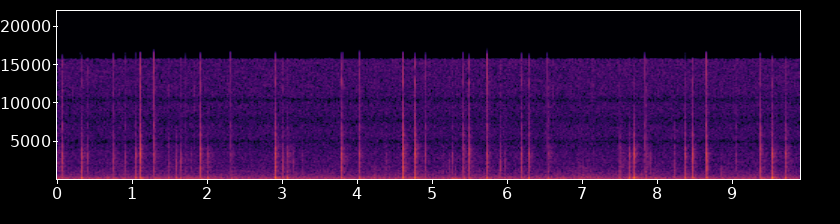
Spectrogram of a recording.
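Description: Fingertips tap on a wooden table in an irregular run of about 40 sharp, clicky knocks. Each knock is short and bright with almost no ring, over a quiet low rumble.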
